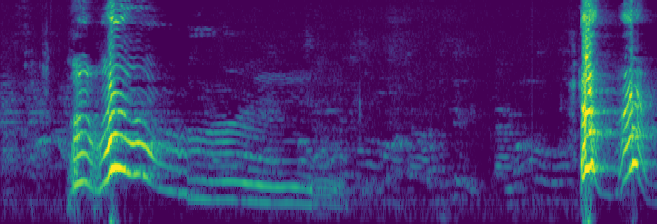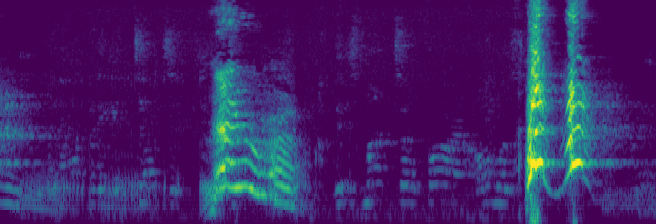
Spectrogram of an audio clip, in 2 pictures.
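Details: Pomsky pup named Vader talking: sharp barky yelps that slide into long drawn-out, wavering howl-like moans, with bursts spaced a few seconds apart and quiet gaps between.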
